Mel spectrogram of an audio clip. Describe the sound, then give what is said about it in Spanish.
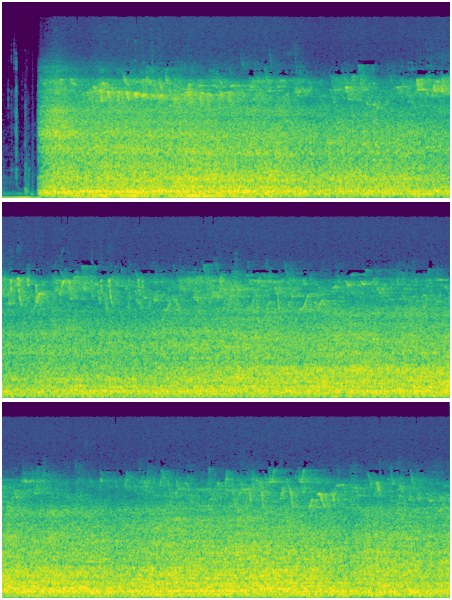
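A dense, continuous roar of microbuses rushing past at dawn on Diagonal San Antonio, loud and unbroken for the whole stretch, with small birds chirping faintly underneath the traffic. “que detrás de la estampida de microbuses se escuchaban los pajaritos?”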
